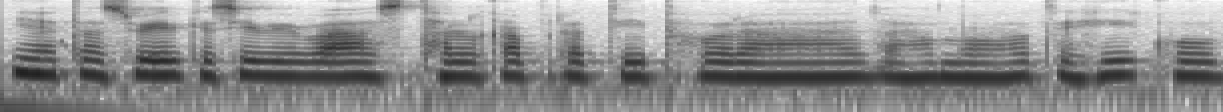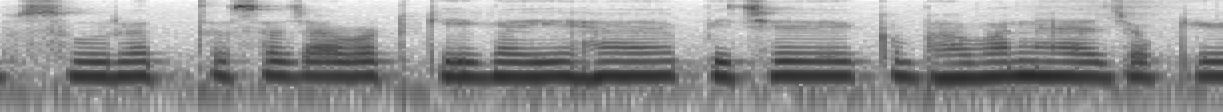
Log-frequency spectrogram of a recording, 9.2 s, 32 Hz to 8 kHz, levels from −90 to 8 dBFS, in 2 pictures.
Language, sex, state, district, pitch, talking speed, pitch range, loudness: Hindi, female, Bihar, Patna, 190 Hz, 155 wpm, 185-195 Hz, -17 LUFS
